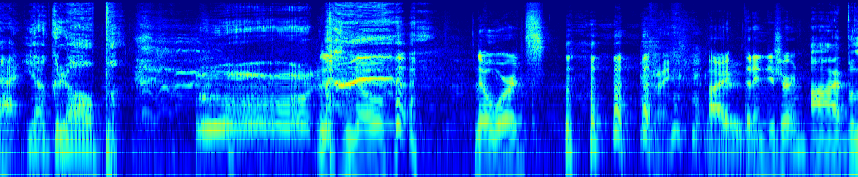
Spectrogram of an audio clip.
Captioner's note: groans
